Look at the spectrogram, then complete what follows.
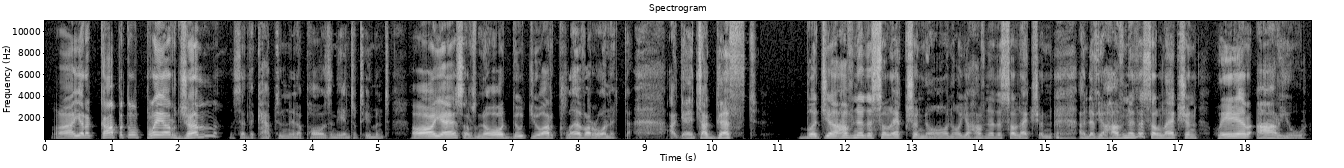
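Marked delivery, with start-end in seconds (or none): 0.1-2.6 Scots captain. A narrator's reading. Captain praises the musician. 5.5-18.9 put-on loud, bluff old skipper in broad Scots; boastful Highland skipper, loud; Scots captain, holding forth. A narrator's reading. Captain voiced at length.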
